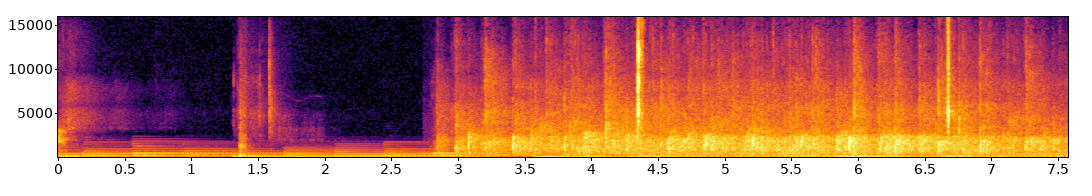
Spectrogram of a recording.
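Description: Applause wells up after a few seconds of quiet tonal music, a soft, distant patter of many hands that continues steadily, with a couple of sharp clicks on top.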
